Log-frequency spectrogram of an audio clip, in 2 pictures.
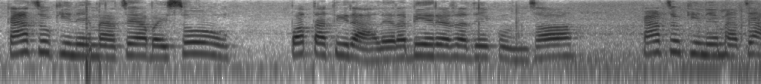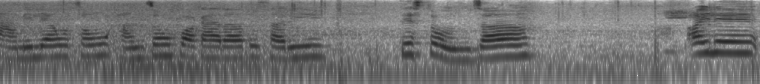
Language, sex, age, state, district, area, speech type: Nepali, female, 60+, West Bengal, Kalimpong, rural, spontaneous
